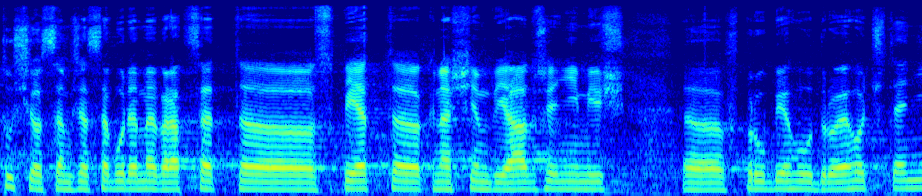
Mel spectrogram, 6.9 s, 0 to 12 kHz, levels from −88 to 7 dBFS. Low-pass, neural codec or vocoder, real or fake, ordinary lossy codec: 10.8 kHz; none; real; AAC, 48 kbps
